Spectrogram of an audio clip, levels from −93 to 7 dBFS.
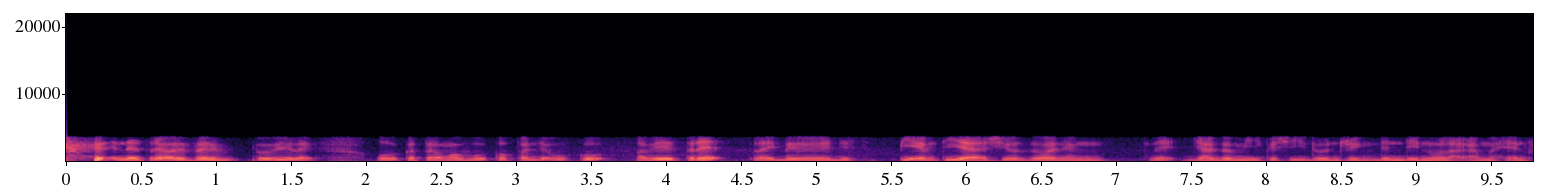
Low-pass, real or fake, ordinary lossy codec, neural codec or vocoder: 3.6 kHz; real; none; none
